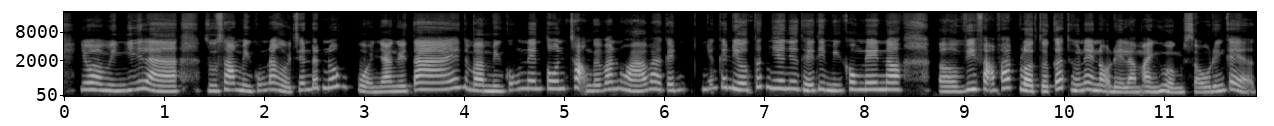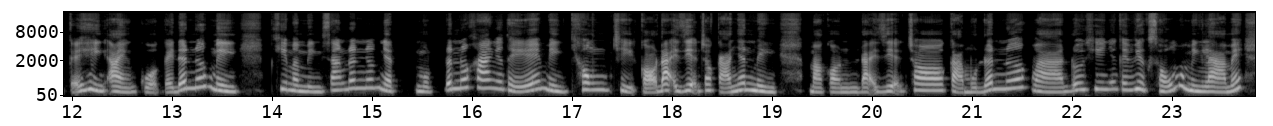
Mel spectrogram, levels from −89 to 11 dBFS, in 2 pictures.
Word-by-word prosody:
Nhưng 325 -1 +1
mà 305 - +2
mình 275 -2 -1
nghĩ 305 +5 -4
là 250 -7 +3 0.3
dù 265 -1 -3
sao 310 +4 +2
mình 275 -4 -1
cũng 280 +3 -9
đang 325 -1 0
ở 235 - -2
trên 310 +6 -5
đất 405 0 -4
nước 435 +4 -2
của 240 -3 -3
nhà 225 +2 0
người 245 +1 -2
ta 325 +3 +4
ấy, 405 +2 -2
nhưng 375 - -6
mà 275 -1 +4
mình 250 -1 +1
cũng 335 +6 -7
nên 370 -1 -2
tôn 365 0 +1
trọng 260 -11 +3
cái 265 - -2
văn 345 +2 -1
hóa 270 -4 +1
và 345 -2 0
cái 285 0 -3 0.3
những 365 +4 -9
cái 430 - -4
điều 315 -4 +2
tất 445 +7 -6
nhiên 380 -3 0
như 360 -1 -2
thế 275 -2 +1
thì 335 - -2
mình 280 -1 -1
không 325 +1 0
nên, 330 0 +2
ơ, 325 0 +5 0.4
ờ, 235 0 -2
vi 330 +2 +4
phạm 285 - +1
pháp 400 +1 +1
luật 265 -4 +5
rồi 245 -1 -1
các 370 +3 +2
thứ 280 - -1
này 315 +2 0
nọ 265 -4 0
để 220 -2 -2
làm 215 +1 -2
ảnh 235 -1 0
hưởng 210 -6 0
xấu 215 0 -4
đến 255 +4 -1
cả 300 -6 -2
cái 270 - -2
hình 300 -5 +2
ảnh 225 -3 +1
của 200 -4 -5
cái 205 - -4
đất 330 - +3
nước 435 +4 0
mình. 250 -5 +3 0.4
Khi 345 - 0
mà 280 -3 +2
mình 230 -3 0
sang 300 +6 -1
đất 380 +1 +1
nước 400 +1 -3
Nhật, 260 -9 0 0.2
một 235 -2 -1
đất 315 +4 +2
nước 405 +3 0
khác 390 -2 +5
như 360 - -3
thế 235 -4 0
ấy, 305 +7 +2
mình 255 -10 0
không 325 -1 +4 0.2
chỉ 255 -8 -3
có - - +3
đại 250 -2 +4
diện 275 +1 +1
cho 285 - 0
cá 200 -1 0
nhân 290 +5 +3
mình 235 -5 +3 0.3
mà 215 -2 0
còn 205 0 -4
đại 215 0 -1
diện 245 +1 -3
cho 285 0 +4
cả 195 -9 -1
một 210 +1 -5
đất 290 +10 0
nước. 385 +5 0
Và 215 -4 0
đôi 290 +7 -2
khi 345 -1 -1
những 340 +1 -5
cái 315 -2 -4
việc 325 -3 +2
xấu 250 -2 0
mà 345 0 0
mình 250 -4 +4
làm 225 -2 +2
ấy, 340 +9 +1
285 Hz, 280 wpm, -24 LUFS, 240-335 Hz, 0.4 s, ơ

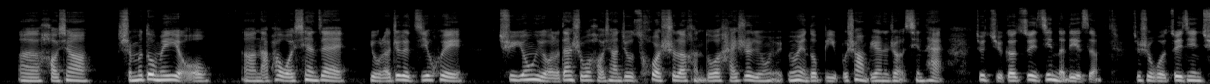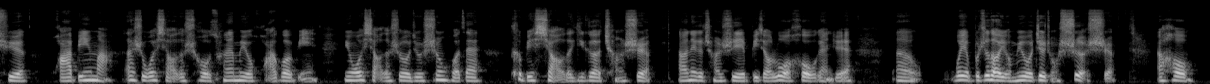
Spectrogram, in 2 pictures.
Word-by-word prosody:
嗯， 165 -2 -1
好 165 0 -2
像 165 -1 0 0.2
什 185 - -1
么 205 - +5
都 235 0 +8
没 205 +1 +5
有。 165 -4 0 0.3
嗯， 165 0 -4
哪 160 - -2
怕 205 +4 -2
我 165 -2 +2
现 190 +2 +1
在 170 -5 0 0.2
有 180 -4 -1
了 155 +1 -2
这 210 - +3
个 200 - +5
机 200 +2 -1
会 170 -6 0 0.3
去 205 - -2
拥 215 +2 +4
有 165 -6 +1
了， 140 - -3
但 205 - +2
是 195 - -3
我 190 - +1
好 175 -5 -5
像 175 0 -2
就 185 0 -1
错 180 - -1
失 190 +2 -2
了 170 -1 +2
很 185 +2 -6
多， 175 +1 0
还 165 -2 -4
是 195 +1 +1
永 165 +2 -3
永 190 +2 +2
远 185 - +1
都 175 - +1
比 165 -3 -6
不 170 - -7
上 200 +3 0
别 170 +1 -2
人 170 - -1
的 160 - -3
这 175 - -2
种 - - -6
心 175 - -3
态。 180 -1 -3 0.3
就 215 - 0
举 195 - -5
个 175 0 +2
最 195 +3 +2
近 225 -2 +3
的 185 - 0
例 165 -6 +1
子， 205 - -6 0.3
就 190 - -6
是 185 - -1
我 165 -3 -1
最 185 +4 +4
近 185 -1 +1
去 170 -2 +1 0.2
滑 160 +1 0
冰 190 +3 +3
嘛， 190 0 +1
但 200 - -1
是 190 0 0
我 190 - +1
小 185 -2 -2
的 165 - -3
时 170 - -6
候 170 -2 +1
从 185 - -5
来 185 - +1
没 185 -1 +3
有 165 - +1
滑 160 -2 -5
过 170 -1 +2
冰。 160 - -7 0.2
因 185 - -1
为 185 - +4
我 190 - +5
小 185 - -2
的 165 - -3
时 170 - -4
候 170 - +4
就 170 +1 -1
生 200 +4 +1
活 155 -6 -2
在， 165 -2 -2 0.3
特 - - -2
别 180 - 0
小 180 - +2
的 155 - -3
一 170 +2 -6
个 175 -1 +1
城 - - -5
市， 170 +1 +2 0.3
然 175 - -2
后 - - +1
那 195 - +3
个 180 - +1
城 160 0 -4
市 175 +2 -1
也 160 - +4
比 165 0 -3
较 155 -1 -1
落 185 -1 +4
后， 180 - +3
我 - - -2
感 - - -3
觉。 165 +2 -2 0.4
嗯， 170 -2 -2 0.3
我 200 - +4
也 200 - +6
不 190 - -2
知 210 - +6
道 195 -3 +8
有 160 -3 +3
没 180 - +2
有 180 -2 +6
这 195 +2 +5
种 - - -9
设 160 - +2
施。 - - -2 0.4
然 170 +1 -1
后， 185 -1 +2
175 Hz, 320 characters per minute, -24 LUFS, 165-190 Hz, 0.4 s, 都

